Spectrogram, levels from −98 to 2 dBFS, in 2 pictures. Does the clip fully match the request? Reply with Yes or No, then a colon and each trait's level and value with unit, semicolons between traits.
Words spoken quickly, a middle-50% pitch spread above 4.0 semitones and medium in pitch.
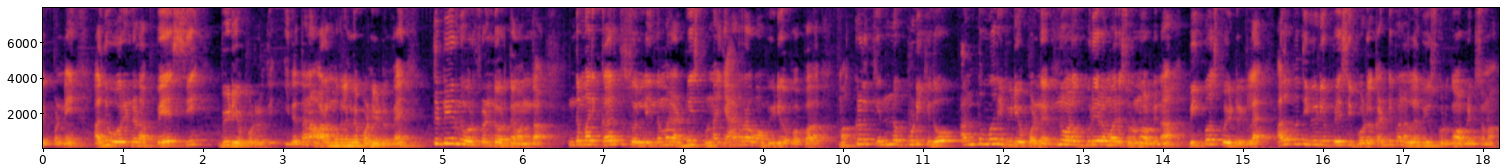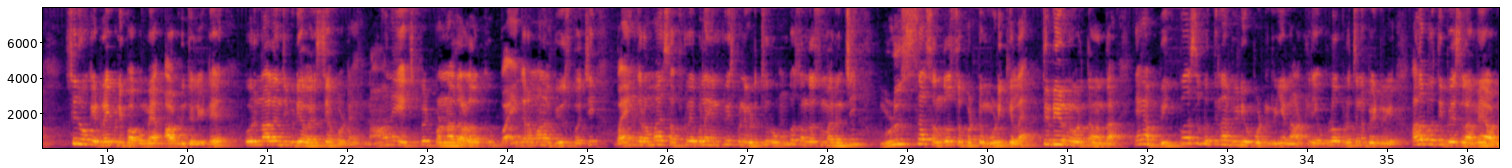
No: fast, 170 wpm; average, 4.5 semitones; high, 200 Hz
